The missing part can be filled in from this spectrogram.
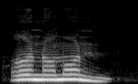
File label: "six already", Ponosakan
